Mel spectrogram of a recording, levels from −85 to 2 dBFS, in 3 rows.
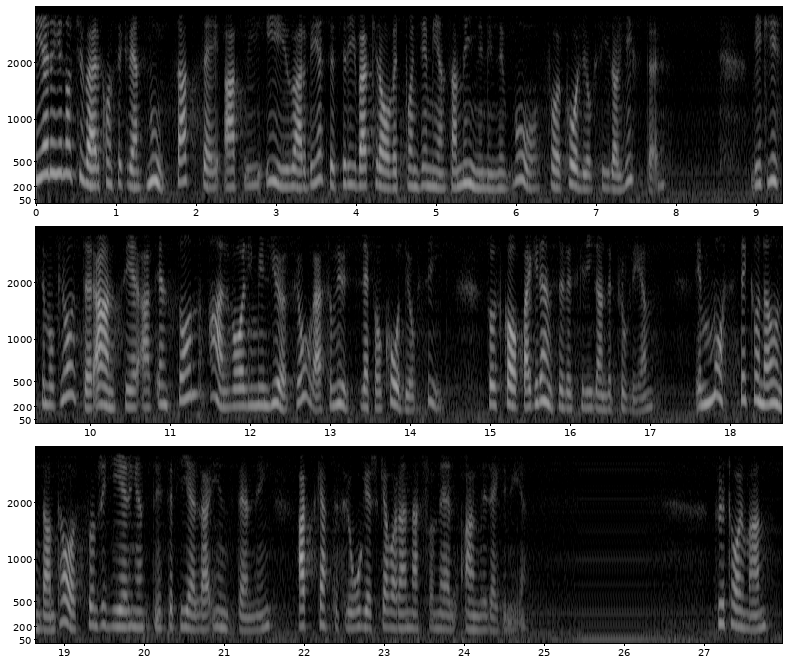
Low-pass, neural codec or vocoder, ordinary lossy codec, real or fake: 3.6 kHz; codec, 16 kHz, about 1 kbps, DyCAST, with the encoder's durations; none; fake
